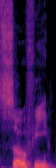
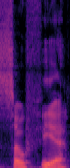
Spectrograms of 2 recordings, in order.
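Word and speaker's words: Sofie: going to go adopt Sophie which is how you pronounce that name I've always said it as Sophia my bad she's just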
